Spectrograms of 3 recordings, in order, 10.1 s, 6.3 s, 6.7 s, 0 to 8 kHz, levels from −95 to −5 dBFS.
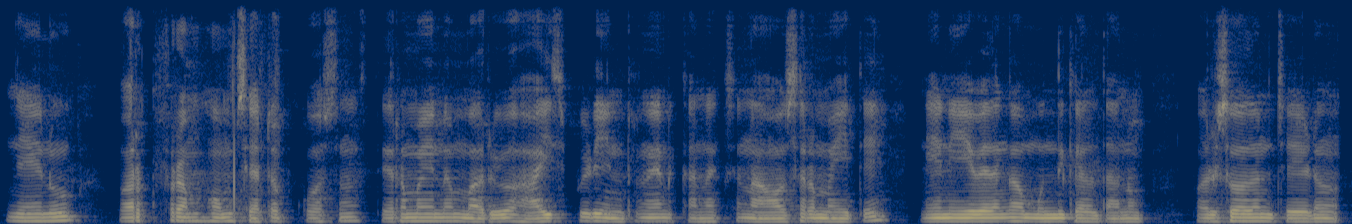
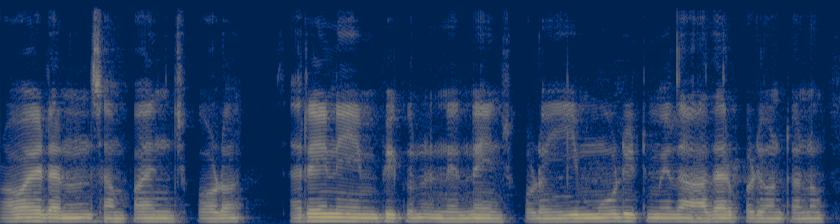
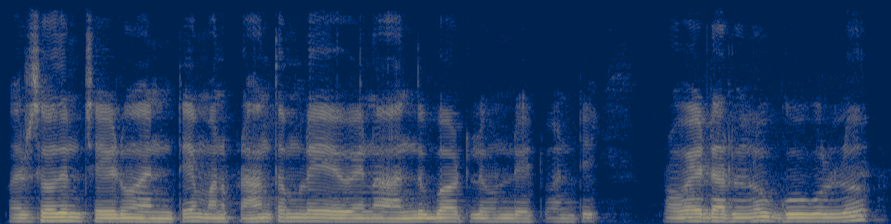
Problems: background sounds at intervals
